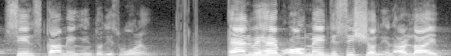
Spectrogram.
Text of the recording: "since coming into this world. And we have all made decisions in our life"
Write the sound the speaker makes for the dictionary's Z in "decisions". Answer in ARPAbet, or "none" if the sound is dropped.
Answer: none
